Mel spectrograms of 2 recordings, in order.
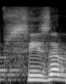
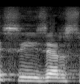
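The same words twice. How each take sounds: First: सीजर ending on R, no S sound; scissor without final S. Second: सीजर्स with an S sound after the R; scissors with final S. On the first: Teacher shows students the form to avoid, सीजर without final S. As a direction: say सीजर with the closing S left off. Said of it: "कभी भी आप सीजर नहीं बोलेंगे". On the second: Teacher shows students the correct form, सीजर्स with final S. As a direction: close सीजर्स on an audible S. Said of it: "जब भी बोलेंगे सीजर्स बोलेंगे". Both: Shown as a demonstration.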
